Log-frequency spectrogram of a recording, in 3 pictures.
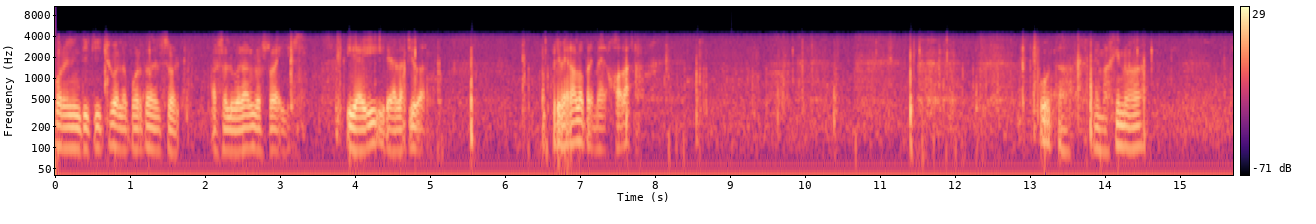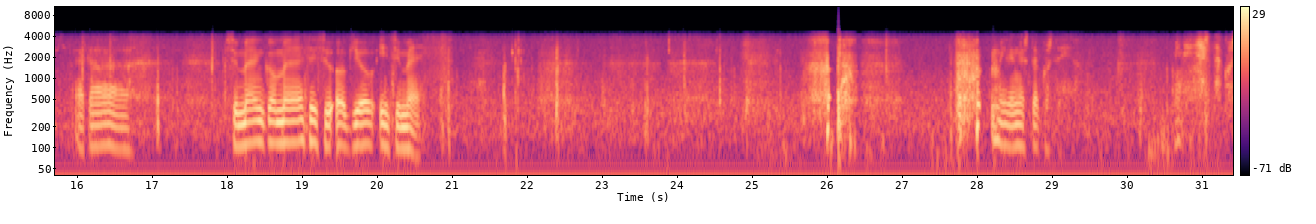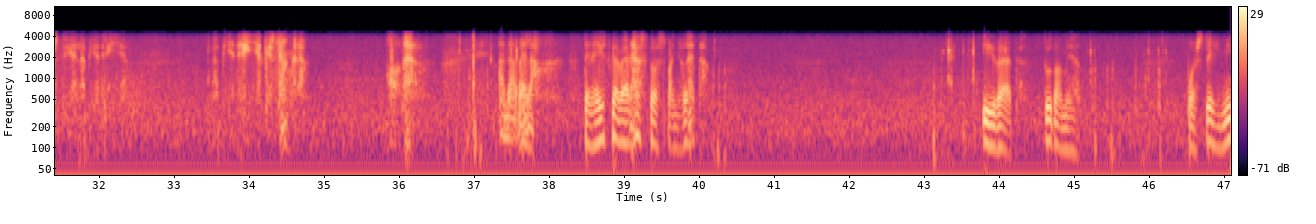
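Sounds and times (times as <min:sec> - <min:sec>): background hiss: 0:00.0 - 0:47.0
person whispering: 0:28.8 - 0:29.4, 0:30.6 - 0:32.4, 0:33.4 - 0:34.8, 0:35.8 - 0:36.4, 0:39.7 - 0:40.2.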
